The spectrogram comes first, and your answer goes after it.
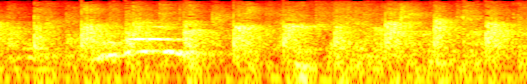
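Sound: audience applause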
